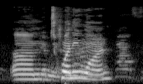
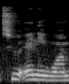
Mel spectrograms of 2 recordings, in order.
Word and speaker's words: 2NE1: She's a South Korean pop star from the group called 21. All right. Hey. And for the longest time, I called it 2NE1 because of the way it's spelled out.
